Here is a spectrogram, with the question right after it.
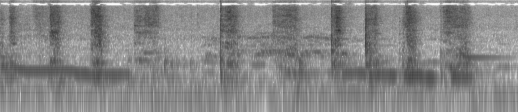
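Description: Corned beef stirred and fried in a pan for spaghetti sauce: repeated scraping strokes of a utensil over a steady sizzle, close and fairly loud, with no talking.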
